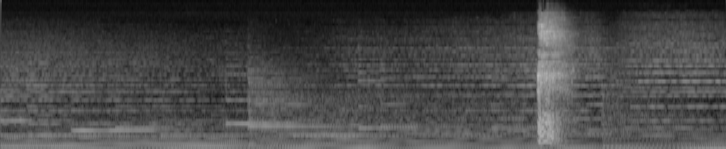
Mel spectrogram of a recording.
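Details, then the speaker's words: One short, forceful throat-clearing cough from an adult, who says they must cough hard to clear their throat, heard over soft background music. "you heard my embarrassing cough oh no oh no you can hear that the force with which I have to cough in order to [ __ ] clear this [ __ ] out of my throat I [ __ ] hate it"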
